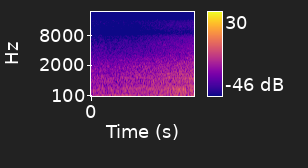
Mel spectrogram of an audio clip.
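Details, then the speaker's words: AMD RX 580 graphics card: during gaming or export the screen goes black while the PC stays on, and the card's fan roars constantly at full speed with no speed changes; the card seems to hang. "Dan ini sistem kinerja VGA-nya langsung kayak kenceng itu ya. Untuk kipasnya tuh kenceng banget suaranya."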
